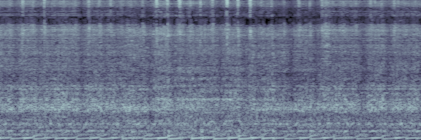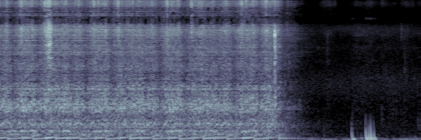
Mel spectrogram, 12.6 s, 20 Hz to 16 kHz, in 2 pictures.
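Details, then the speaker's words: 1975 White 2-150 tractor, 585 cu in (nearly 10 L) diesel dormant 19 years, big old starter: heavy, sluggish cranking at about three laboured compression beats a second, then stopping; still not spinning quickly, small leads getting hot, owner plans to jump from another vehicle. "yeah it's still um still not spinning over all that quickly I might put the ud on up with a set of jump leads"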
